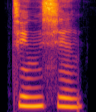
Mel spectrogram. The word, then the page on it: 精心: jīng xīn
